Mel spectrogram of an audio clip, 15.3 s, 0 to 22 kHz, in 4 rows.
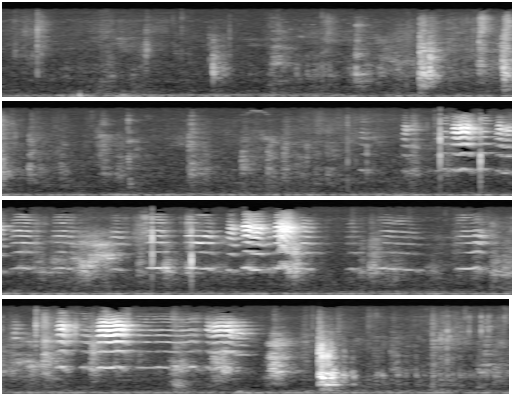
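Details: Female Shiba Inu puppy born 15 July, running off with something in its mouth so it cannot be taken; thin, squeaky whimpers come in bursts through the middle of the clip amid thumps and handling noise.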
